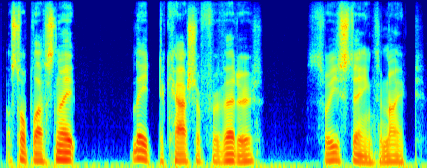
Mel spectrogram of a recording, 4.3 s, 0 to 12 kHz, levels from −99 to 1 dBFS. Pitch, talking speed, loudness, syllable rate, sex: 90 Hz, 210 wpm, -20 LUFS, 5.8 syllables/s, male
